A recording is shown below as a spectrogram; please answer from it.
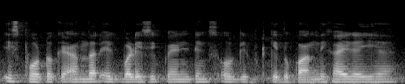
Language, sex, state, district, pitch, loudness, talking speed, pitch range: Hindi, male, Uttar Pradesh, Shamli, 120 Hz, -19 LUFS, 220 wpm, 120-125 Hz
